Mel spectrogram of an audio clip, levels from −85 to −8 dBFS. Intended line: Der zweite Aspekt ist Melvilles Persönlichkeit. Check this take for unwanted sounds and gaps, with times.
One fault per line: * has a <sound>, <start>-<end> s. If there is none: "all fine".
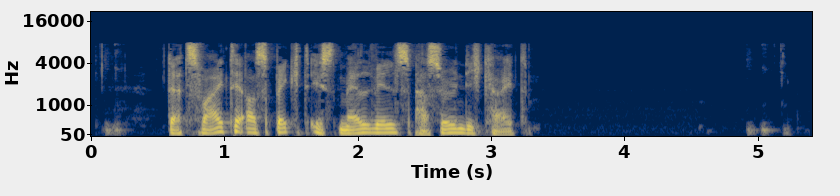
all fine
